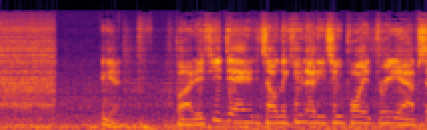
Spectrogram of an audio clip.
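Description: Music plays from a car radio speaker.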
